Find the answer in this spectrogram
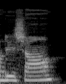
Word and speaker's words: Duchamp: you say that artist name it's Marcel Marcel Duchamp there we go Marcel Duchamp Duchamp and there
